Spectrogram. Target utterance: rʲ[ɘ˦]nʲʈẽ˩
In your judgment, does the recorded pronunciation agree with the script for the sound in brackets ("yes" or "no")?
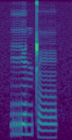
yes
